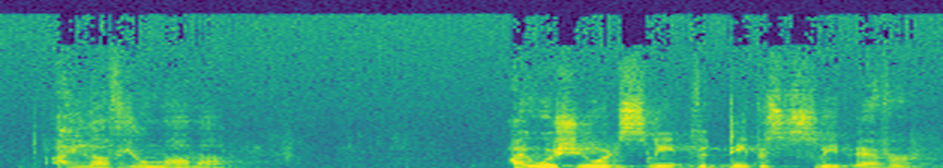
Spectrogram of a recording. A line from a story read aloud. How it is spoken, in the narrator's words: little girl had whispered in her mama's ear said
